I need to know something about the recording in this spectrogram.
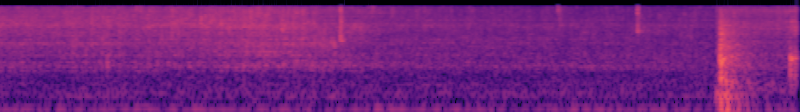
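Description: Chicken keema mince cooking in tomato sauce in a pot on a high gas flame, sizzling and bubbling steadily over a low, even hum.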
